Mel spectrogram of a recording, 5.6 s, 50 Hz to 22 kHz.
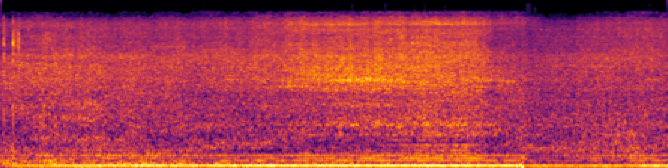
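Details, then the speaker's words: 2012 Bryant Legacy air conditioner running on an 82°F day, not yet cleaned this year: steady low hum with a loud, weird metallic ring over the fan rush; source of the metallic noise unknown. "It's like this metallic sound. It's weird. It's loud as hell"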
